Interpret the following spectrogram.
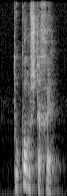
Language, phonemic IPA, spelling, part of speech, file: Dutch, /tuˈkɔmstəɣə/, toekomstige, adjective, Nl-toekomstige.ogg
- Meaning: inflection of toekomstig: 1. masculine/feminine singular attributive 2. definite neuter singular attributive 3. plural attributive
